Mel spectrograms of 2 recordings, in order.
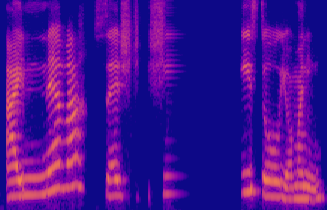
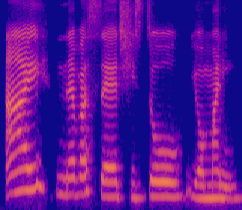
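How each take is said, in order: First: The stress is on the word never. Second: The stress is on the word I. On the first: The speaker did not ever say it. "this means that I didn't ever say it" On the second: Someone else said it, not the speaker. "which means someone else did, but not me"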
